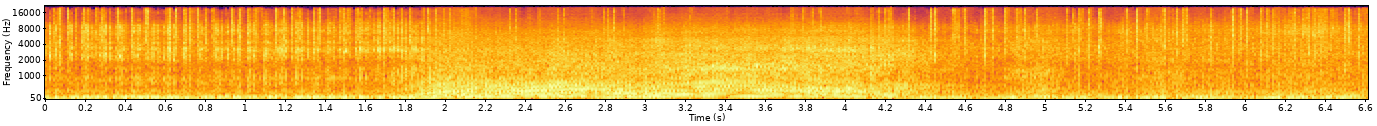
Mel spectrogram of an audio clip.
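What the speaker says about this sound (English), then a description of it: "He's going to have to do a short burnout and hustle up to the starting line" A Pro Mod drag car at an Indianapolis drag race roars loudly throughout, its engine rising and sweeping in pitch mid-clip during a short burnout before settling into a rough, steady idle.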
